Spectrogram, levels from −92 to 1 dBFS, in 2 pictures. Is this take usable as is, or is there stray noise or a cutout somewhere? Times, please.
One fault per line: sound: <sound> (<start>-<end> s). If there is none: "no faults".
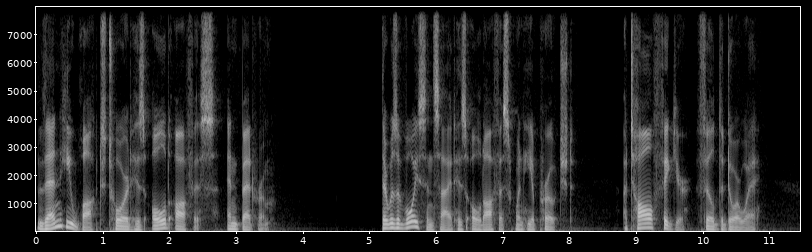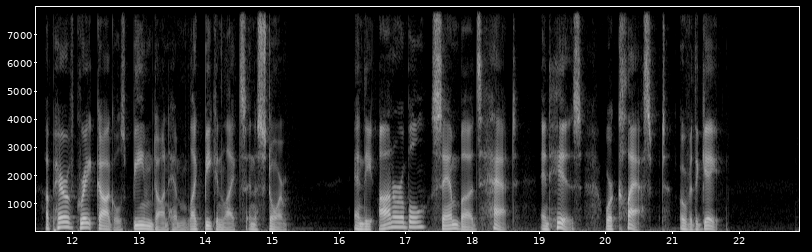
no faults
